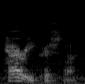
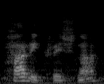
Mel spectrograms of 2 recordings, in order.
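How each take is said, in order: First: The name is said with an American accent. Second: The name is said without an American accent.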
